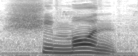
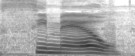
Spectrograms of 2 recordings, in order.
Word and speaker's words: Shimon: dos filhos de leia se chama shimon que significa aquele que escuta em português a gente normalmente pronuncia como Simeão e o símbolo da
